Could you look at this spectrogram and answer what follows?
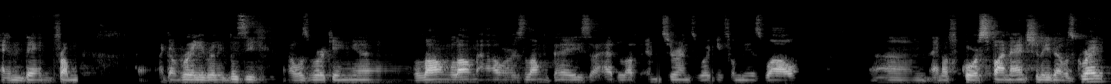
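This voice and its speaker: A husky man in his thirties from New Zealand tells his career story in a relaxed interview. His voice sits fairly low and he rambles a little, doubling back with fillers and restarts. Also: rough recording. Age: 30s. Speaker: physio and strength coach.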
